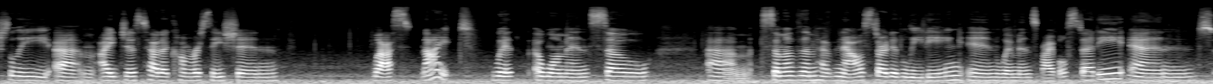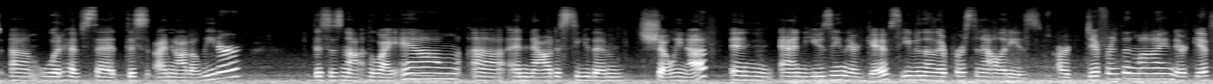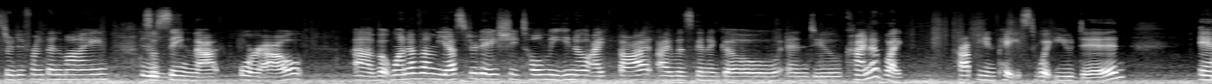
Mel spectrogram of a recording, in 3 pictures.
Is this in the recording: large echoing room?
no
